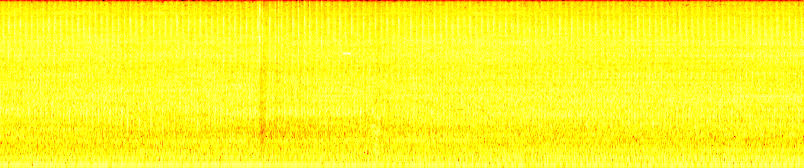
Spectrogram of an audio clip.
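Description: A car engine with a knocking fault idles steadily nearby, a continuous rough mechanical drone with rapid knocking running through it and no voices.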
